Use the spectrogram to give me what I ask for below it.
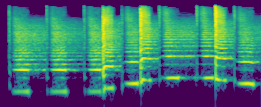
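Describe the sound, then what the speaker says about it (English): A synth flute pluck from the Nexus preset PL Alpha Flute plays a melodic line of short plucked notes with breathy attacks, about eight notes in a steady rhythm, close and clear with no talking. "It's like a flute pluck sound that sounds like this."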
